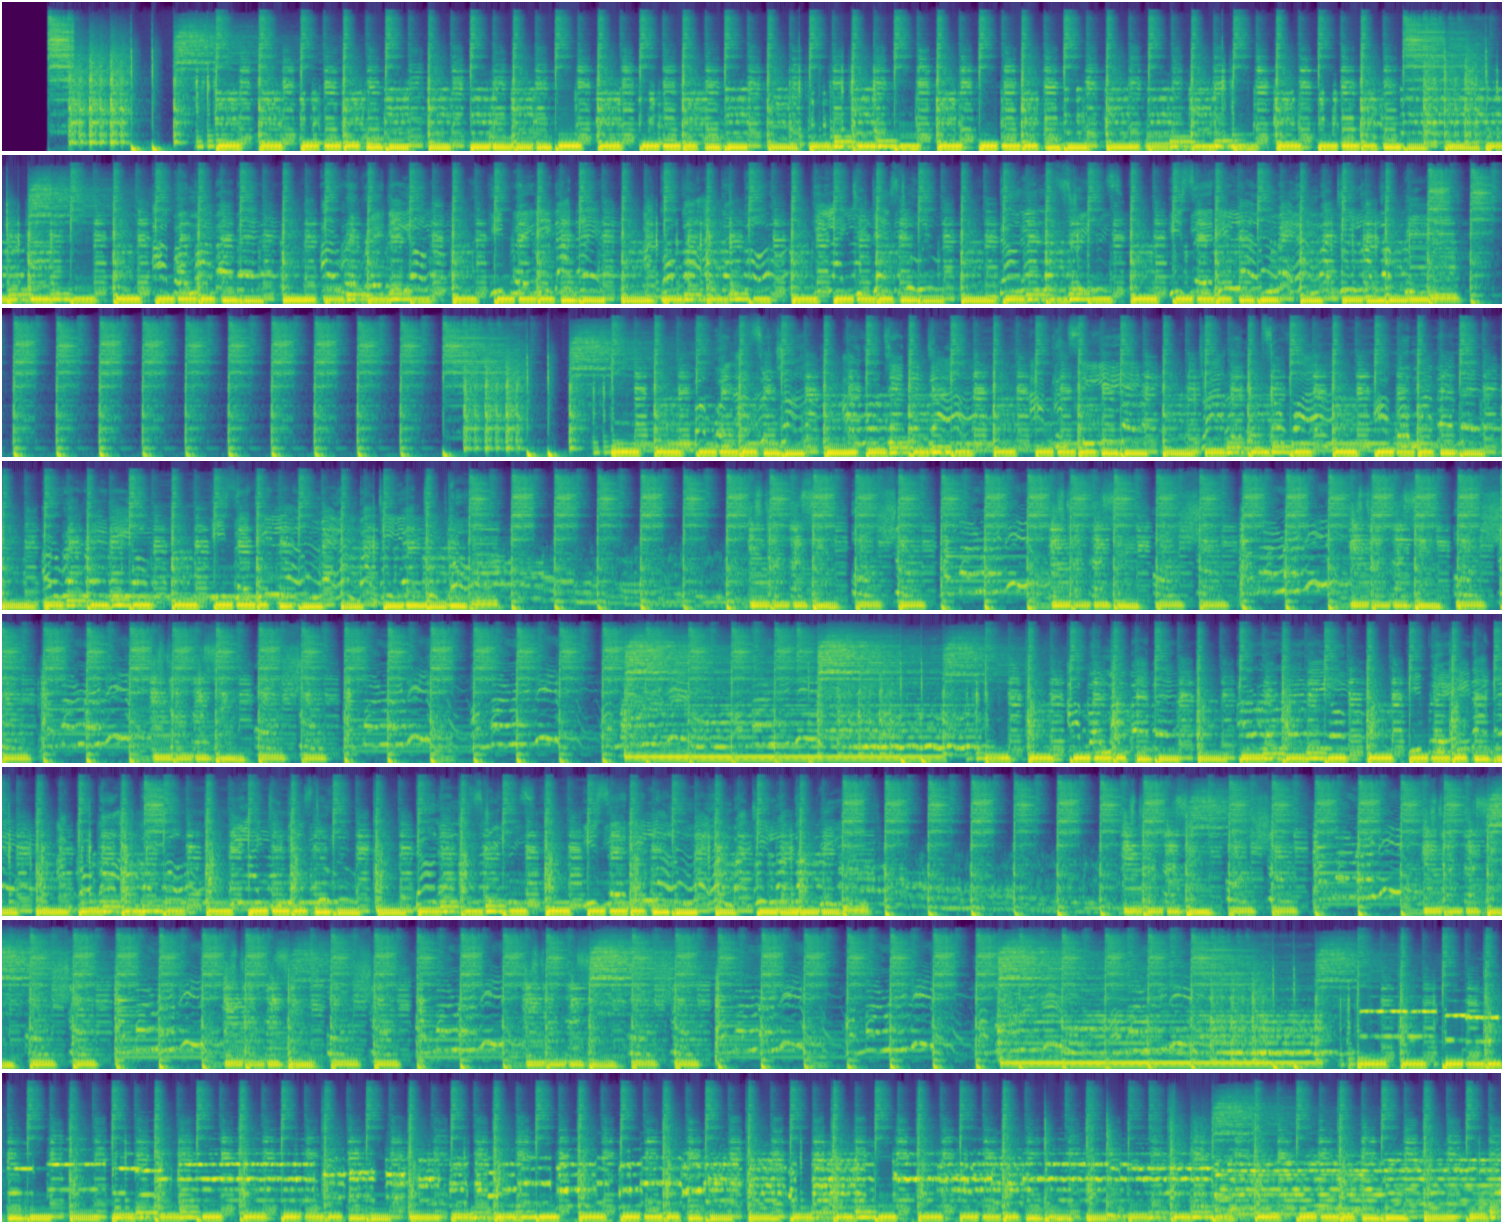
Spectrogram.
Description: Genre: Ska, Two-Tone, New Wave, Reggae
